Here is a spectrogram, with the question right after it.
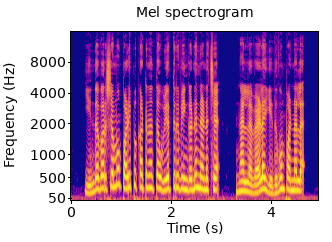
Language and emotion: Tamil, happy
